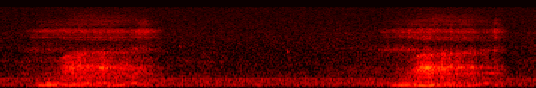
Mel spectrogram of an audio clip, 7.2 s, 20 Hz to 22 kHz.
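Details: Male snoring, recorded spring 2013: two rough, rattling snores about five seconds apart over quiet room noise, roughly 13 breaths per minute; ordinary snoring.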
